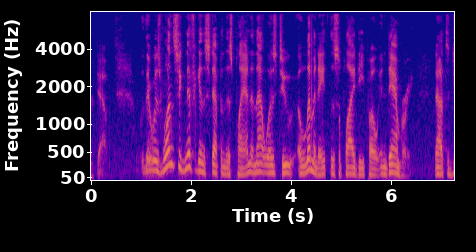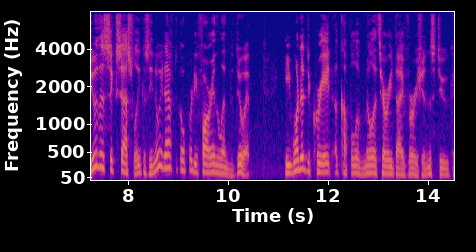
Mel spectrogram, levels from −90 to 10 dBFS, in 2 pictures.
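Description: Speech recorded through a call microphone chain has two kinds of fault. Speech cut by the noise suppressor appears from 0.0 to 0.31 s and again from 6.2 to 6.4 s. Each time, roughly a tenth of a second of sound sinks by about 12 and about 14 dB, turned down together with the background rather than breaking off abruptly like a dropout. A loud pop, heard as two pops in quick succession between 4.41 and 4.65 s, stands roughly 10 dB above the speech while the speech carries on underneath without a gap; a plug, switch or static discharge is the likely cause.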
